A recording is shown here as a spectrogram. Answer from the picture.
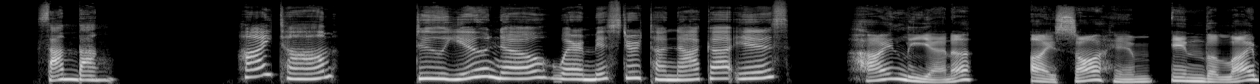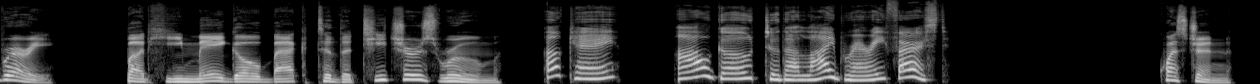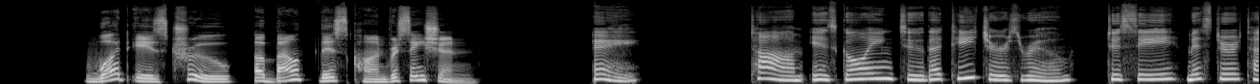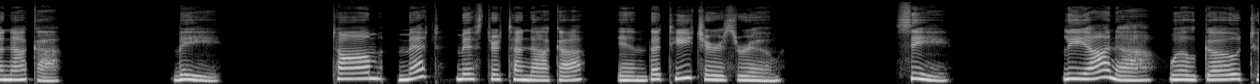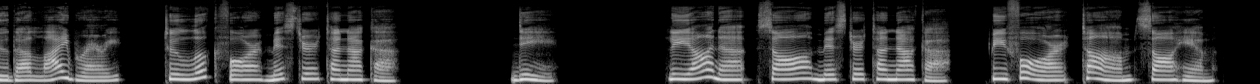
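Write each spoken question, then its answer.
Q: What is true about this conversation?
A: C: Liana will go to the library to look for Mr. Tanaka.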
